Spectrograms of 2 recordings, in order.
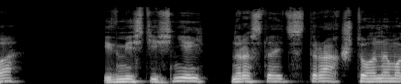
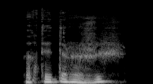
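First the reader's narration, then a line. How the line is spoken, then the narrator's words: Barely audible. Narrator (Russian): говорит чуть слышно Луиза Веслинг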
